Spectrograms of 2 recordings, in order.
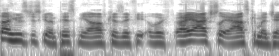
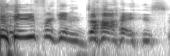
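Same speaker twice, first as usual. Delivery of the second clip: laughing; 4 semitones higher, 5 dB louder, much slower than usual. Real, not acted. Laughing over the joke.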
